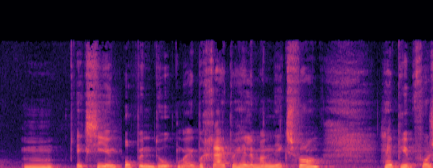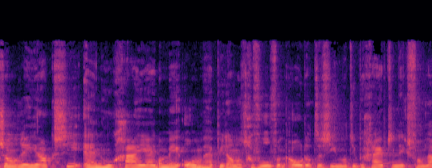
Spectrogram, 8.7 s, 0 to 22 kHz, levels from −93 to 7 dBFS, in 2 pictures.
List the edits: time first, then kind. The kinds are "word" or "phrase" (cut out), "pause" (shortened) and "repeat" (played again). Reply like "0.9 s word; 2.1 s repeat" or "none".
1.2 s word; 4.1 s word; 5.9 s phrase

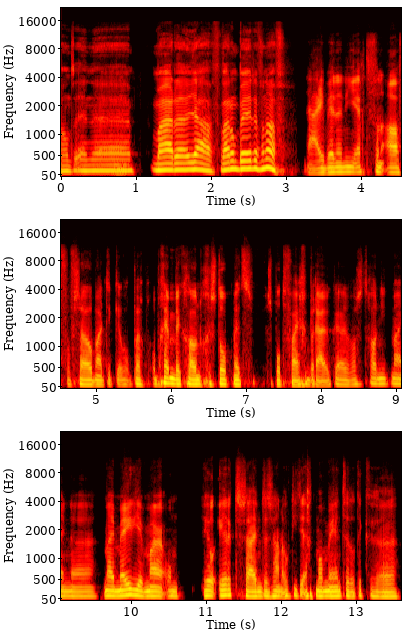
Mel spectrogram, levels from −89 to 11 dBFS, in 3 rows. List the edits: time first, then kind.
1.1 s pause; 3.1 s pause; 9.6 s pause

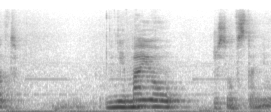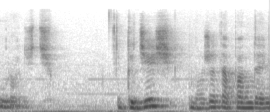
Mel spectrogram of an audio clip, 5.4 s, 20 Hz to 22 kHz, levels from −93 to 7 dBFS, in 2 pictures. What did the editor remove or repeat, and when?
2.1 s phrase

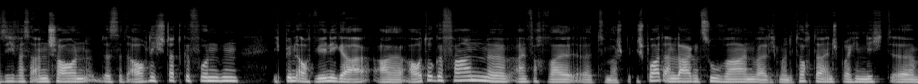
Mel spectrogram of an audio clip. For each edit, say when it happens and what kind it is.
3.1 s word; 6.3 s word

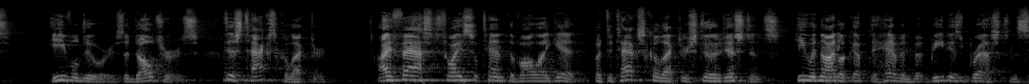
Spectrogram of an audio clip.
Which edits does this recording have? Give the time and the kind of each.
2.2 s phrase; 4.7 s phrase; 5.9 s pause; 7.2 s phrase; 7.9 s pause; 8.4 s word

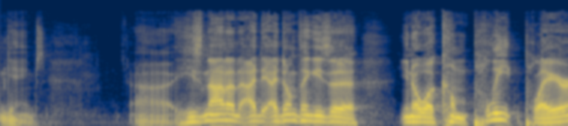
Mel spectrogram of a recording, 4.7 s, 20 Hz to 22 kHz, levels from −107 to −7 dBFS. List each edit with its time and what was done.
none

